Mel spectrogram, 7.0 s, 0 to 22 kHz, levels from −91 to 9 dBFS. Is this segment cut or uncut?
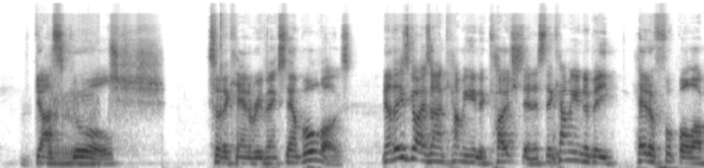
uncut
